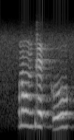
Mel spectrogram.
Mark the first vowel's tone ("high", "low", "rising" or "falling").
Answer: high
